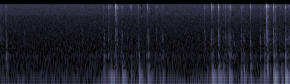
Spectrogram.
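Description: Keystrokes on a computer keyboard, picked up by a laptop's built-in microphone: one click at the start, a quiet second or so, then two short runs of typing.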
